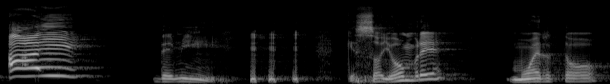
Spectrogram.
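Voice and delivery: Isaiah crying out in anguish before the Lord; prophet's anguished cry. Acted. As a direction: cry out as a man undone before God. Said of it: "el versículo seis dice".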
